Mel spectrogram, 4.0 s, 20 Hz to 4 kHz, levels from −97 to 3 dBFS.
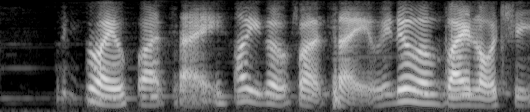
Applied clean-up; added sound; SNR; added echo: neural mask model DeepFilterNet 3.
